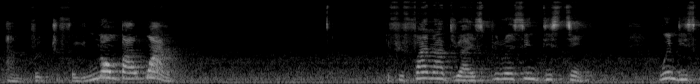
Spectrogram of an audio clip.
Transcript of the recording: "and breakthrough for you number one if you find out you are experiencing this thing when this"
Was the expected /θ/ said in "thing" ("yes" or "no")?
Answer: no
